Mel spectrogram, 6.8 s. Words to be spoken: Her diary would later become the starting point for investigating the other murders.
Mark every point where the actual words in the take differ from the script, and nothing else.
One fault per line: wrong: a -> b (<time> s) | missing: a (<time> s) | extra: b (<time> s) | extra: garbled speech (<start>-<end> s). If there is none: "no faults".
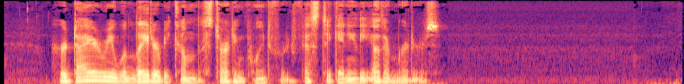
no faults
